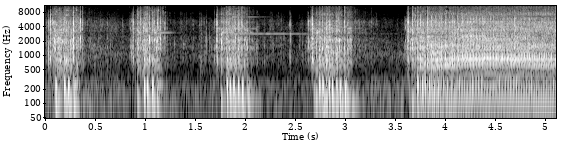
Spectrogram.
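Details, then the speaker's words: 1/5 scale petrol RC car, small two-stroke without a choke, carb primed until it fills with petrol: four rhythmic pull-cord bursts about a second apart, then it catches and holds a steady buzzing idle; starts cleanly. "Couple pulls, a few more pulls, and then one big pull."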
